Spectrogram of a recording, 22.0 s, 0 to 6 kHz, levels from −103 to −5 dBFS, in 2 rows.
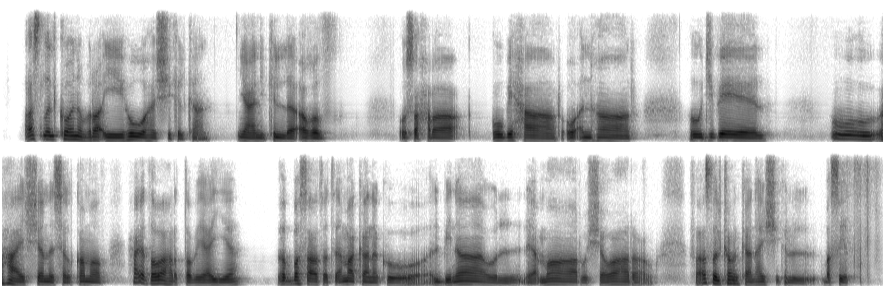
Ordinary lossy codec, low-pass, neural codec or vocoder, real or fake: none; 5.4 kHz; codec, 24 kHz, 0.9 kbps, DualCodec; fake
